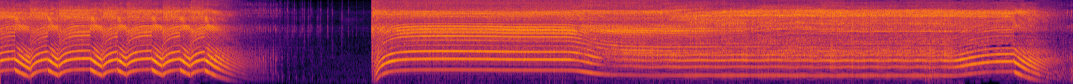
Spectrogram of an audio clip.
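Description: Handheld pneumatic disc sander spinning free with a high whine. For the first two seconds its pitch wavers up and down about four times a second, then it winds down. After a short silence it starts again at a steady high pitch, drops to a lower steady pitch about six seconds in, and winds down at the end.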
